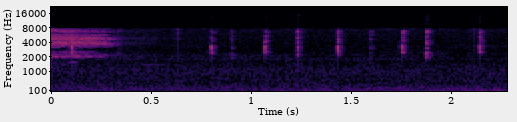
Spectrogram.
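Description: Near silence, with a string of faint, light ticks in the second half: a stylus tapping on a tablet screen while writing.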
